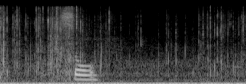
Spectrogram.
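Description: Plastic ramen noodle packet crinkling as it is handled, a continuous run of small crackles.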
